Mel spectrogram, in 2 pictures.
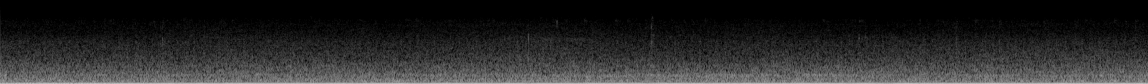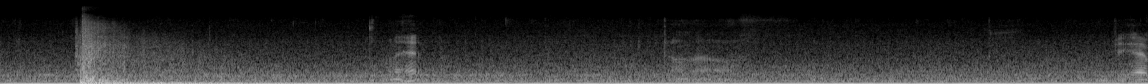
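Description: Sea water washes and rumbles steadily.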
